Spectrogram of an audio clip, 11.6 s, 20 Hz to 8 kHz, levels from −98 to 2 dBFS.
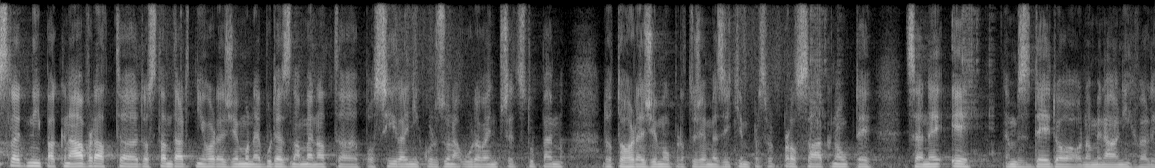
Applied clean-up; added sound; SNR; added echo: neural separator model SepFormer DNS4.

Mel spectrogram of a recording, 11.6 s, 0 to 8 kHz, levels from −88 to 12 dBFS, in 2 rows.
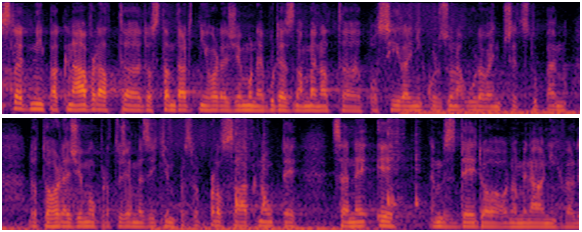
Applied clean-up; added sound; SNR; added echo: none; Fart + Boom; 8 dB; none.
